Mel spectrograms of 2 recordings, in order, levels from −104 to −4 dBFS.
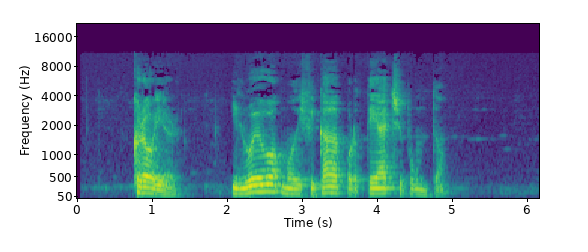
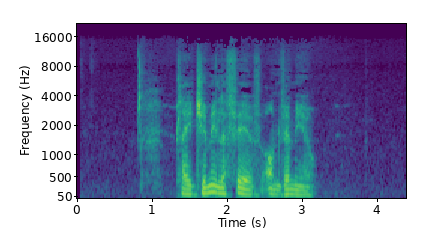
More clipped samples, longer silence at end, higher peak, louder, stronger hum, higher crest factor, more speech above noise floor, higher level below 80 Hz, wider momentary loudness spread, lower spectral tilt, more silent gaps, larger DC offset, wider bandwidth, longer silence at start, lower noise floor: neither; about the same, 1.3 s vs 1.25 s; first, -2 dBFS vs -10 dBFS; first, -18 LUFS vs -27 LUFS; neither; about the same, 18 dB vs 20 dB; about the same, 47 dB vs 47 dB; first, -52 dBFS vs -60 dBFS; about the same, 15 LU vs 16 LU; about the same, -6.5 dB/octave vs -5.5 dB/octave; neither; neither; second, 9 kHz vs 15.5 kHz; about the same, 0.75 s vs 0.8 s; second, -63 dBFS vs -73 dBFS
